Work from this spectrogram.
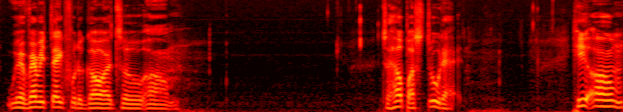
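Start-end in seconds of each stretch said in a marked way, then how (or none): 0.1-5.7 choked up, voice catching with emotion. Thanking God for help through a hard time, choked up. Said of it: "still get choked up every time".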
